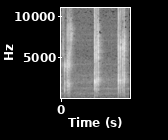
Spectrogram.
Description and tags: click roll
multiple click sounds with tongue
click, roll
